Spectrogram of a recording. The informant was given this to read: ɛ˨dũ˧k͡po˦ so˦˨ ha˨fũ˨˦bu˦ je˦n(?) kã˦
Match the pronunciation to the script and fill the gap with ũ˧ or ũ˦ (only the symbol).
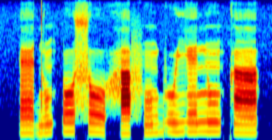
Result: ũ˦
